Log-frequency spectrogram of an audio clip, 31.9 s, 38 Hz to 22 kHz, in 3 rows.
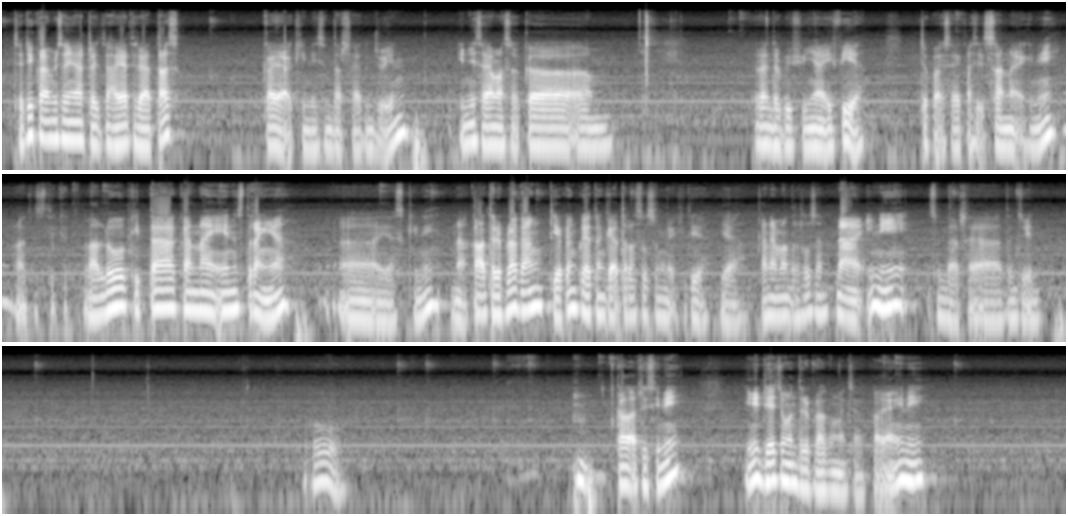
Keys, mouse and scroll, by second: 2.0 middle click, 2.7 middle click, 3.0 z, 3.8 shift+a, 9.7 middle click, 10.7 r, 11.4 click, 14.8 middle click, 15.3-15.8 scroll up 3, 15.6 shift+middle click, 15.9 middle click, 16.4-16.9 scroll up 2, 16.9 middle click, 19.0 click, 19.2 scroll down 3, 19.5 middle click, 19.8 middle click, 19.8 scroll up 1, 20.1 middle click, 20.5 scroll down 3, 20.7 middle click, 21.1-21.9 scroll up 3, 21.5 middle click, 24.7-25.1 scroll up 1, 25.1 shift+middle click, 25.3 scroll down 1, 25.4 middle click, 25.7 shift+middle click, 26.1 middle click, 26.4 middle click, 27.2 ctrl+shift+click, 27.7 middle click, 29.3 middle click, 30.0 ctrl+shift+click, 30.7 middle click.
